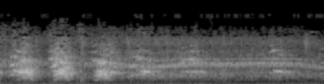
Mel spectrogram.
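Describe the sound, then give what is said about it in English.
A sled dog team, including King and Husky, sets off on the trail. The dogs bark in a quick run of three or four sharp, loud yelps, followed by softer overlapping yips and whines that trail off under a steady background hum. “Run, King. Run, Husky.”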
